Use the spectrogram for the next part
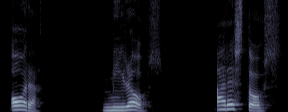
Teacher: The key here is to make sure that the tongue gets really close to the gum ridge and then retracts back very quickly.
